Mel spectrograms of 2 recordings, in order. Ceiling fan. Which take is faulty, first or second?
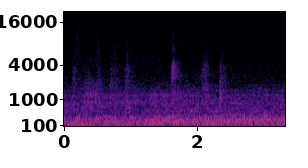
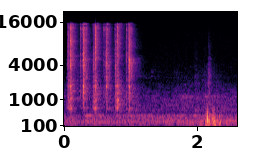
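second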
